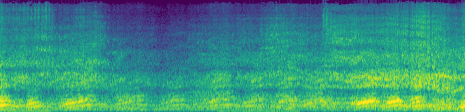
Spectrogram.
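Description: A car engine revs hard, rising and falling over and over.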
